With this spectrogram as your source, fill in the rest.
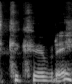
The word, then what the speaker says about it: Kirkcudbright: It's spelt Kirkcudbright, but it's Cucumbery.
